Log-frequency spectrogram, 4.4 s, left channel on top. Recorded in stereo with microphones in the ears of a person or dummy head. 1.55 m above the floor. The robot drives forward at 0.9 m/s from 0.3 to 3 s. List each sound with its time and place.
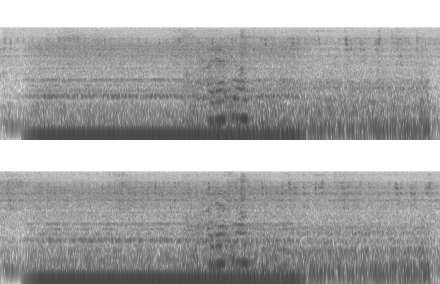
1.8 s a child speaking: 5° left (ahead or behind), 1.1 m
